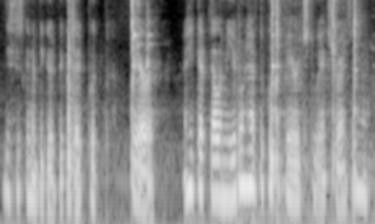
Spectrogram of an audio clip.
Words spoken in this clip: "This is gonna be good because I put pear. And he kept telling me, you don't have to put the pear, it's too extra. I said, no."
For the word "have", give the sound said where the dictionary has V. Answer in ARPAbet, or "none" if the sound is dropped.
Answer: F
